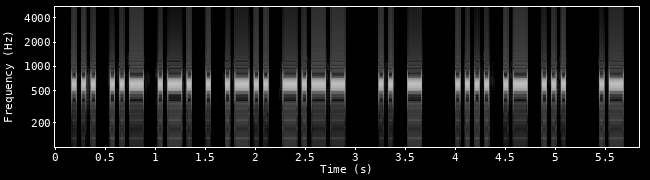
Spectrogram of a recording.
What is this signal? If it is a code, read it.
Morse code, heard as a keyed tone, about 25 wpm, 600 Hz. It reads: SURELY IT HAS A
